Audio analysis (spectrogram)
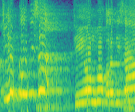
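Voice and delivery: loud, high-pitched mock challenge; exclaimed retort. Teacher answering why not kiss Hajar Aswad, exclaimed retort. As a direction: throw it back high and loud.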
